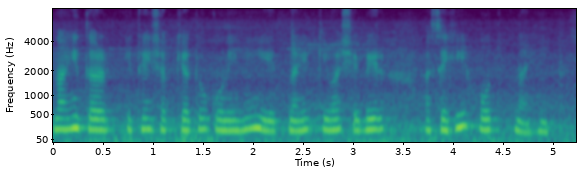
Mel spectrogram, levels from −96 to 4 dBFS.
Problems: none marked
